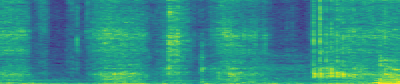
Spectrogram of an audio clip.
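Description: Plastic-bristle drain cleaning wand being pushed down a bathroom sink drain past the pop-up stopper, its bristles scraping the drain with a run of irregular scratchy clicks.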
